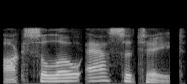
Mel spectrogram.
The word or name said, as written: oxaloacetate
